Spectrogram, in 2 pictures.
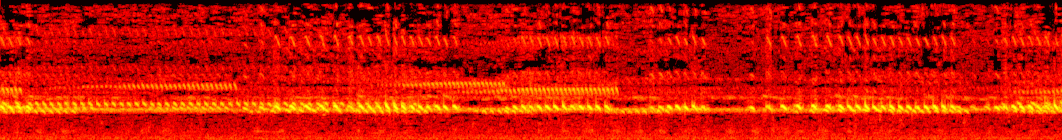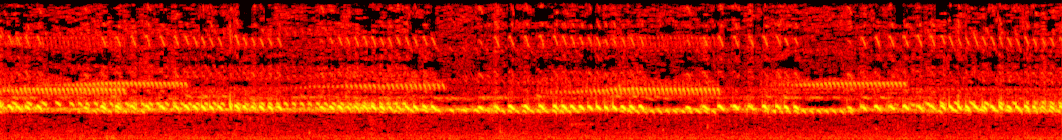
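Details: Evening crickets on Aroha Island, New Zealand: continuous high, finely pulsed trilling with several overlapping callers, some sliding tonal notes above, and occasional brief gaps.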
